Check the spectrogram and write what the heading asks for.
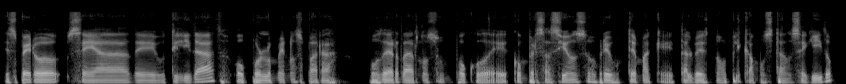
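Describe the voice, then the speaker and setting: A man from Peru giving a technical webinar talk over a video call, measured and with frequent fillers. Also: low-pitched, little pitch movement, vocal fry, a bit bright. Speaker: guest speaker.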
